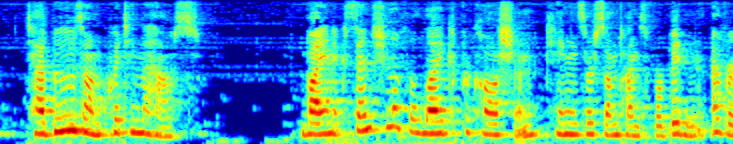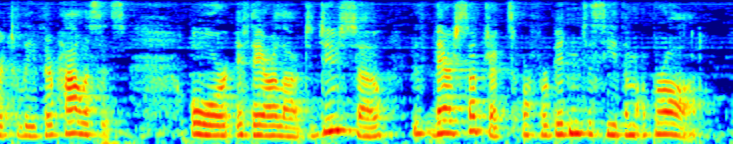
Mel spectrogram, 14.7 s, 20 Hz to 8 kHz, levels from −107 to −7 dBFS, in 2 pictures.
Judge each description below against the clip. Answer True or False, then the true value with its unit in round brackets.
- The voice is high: True (230 Hz)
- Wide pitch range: False (2.9 semitones)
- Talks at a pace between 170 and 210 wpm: False (155 wpm)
